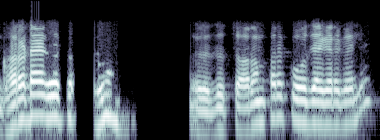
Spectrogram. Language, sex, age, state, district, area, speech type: Odia, male, 60+, Odisha, Bhadrak, rural, conversation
